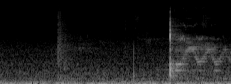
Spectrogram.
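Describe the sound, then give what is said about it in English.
A buzzer pressed during a game lets out one brief, bright electronic tone with a short ringing tail, over a low, steady background hum. “Can you hit the buzzer?”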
